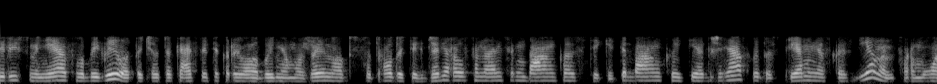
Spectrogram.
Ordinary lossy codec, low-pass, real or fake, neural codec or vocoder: Opus, 32 kbps; 3.6 kHz; fake; codec, 16 kHz, 4 kbps, FreqCodec, smaller model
